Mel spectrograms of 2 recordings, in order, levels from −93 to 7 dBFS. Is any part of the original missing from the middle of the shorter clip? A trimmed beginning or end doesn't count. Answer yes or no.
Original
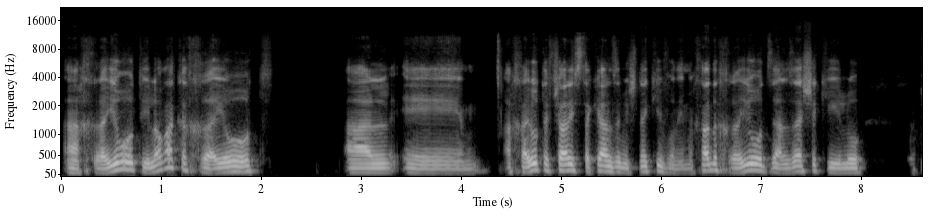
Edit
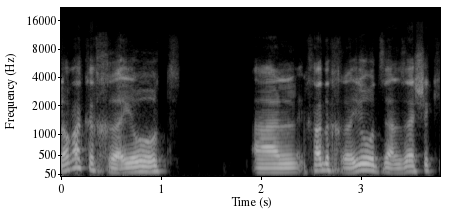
yes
